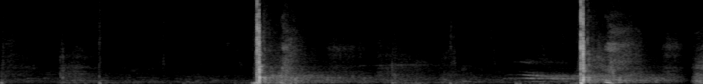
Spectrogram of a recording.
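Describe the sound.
Two sharp, loud pops of a tennis racket striking a ball, roughly three seconds apart, each with a brief ringing tail, over a low murmur of background voices.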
